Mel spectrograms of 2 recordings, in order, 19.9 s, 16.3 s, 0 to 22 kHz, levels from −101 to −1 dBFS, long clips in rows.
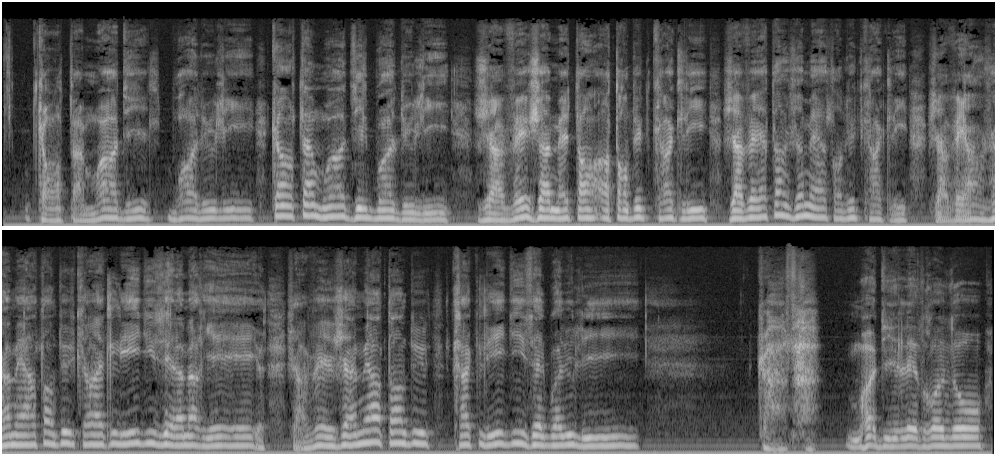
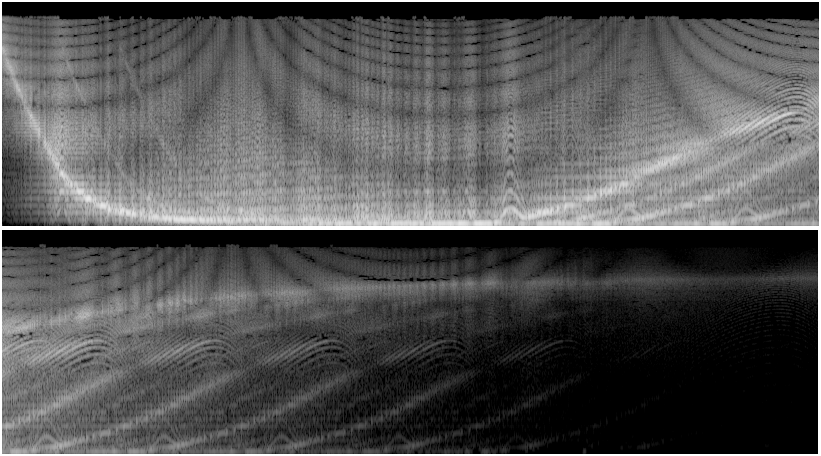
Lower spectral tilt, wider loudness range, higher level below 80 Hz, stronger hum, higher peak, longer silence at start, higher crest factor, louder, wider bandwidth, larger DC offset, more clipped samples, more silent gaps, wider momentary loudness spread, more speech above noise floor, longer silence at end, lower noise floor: about the same, -4.5 dB/octave vs -5 dB/octave; second, 4 LU vs 18 LU; second, -58 dBFS vs -28 dBFS; neither; about the same, -8 dBFS vs -6 dBFS; about the same, 0 s vs 0 s; about the same, 20 dB vs 16 dB; second, -29 LUFS vs -20 LUFS; about the same, 16 kHz vs 17 kHz; first, 0.8% vs under 0.1%; neither; neither; second, 8 LU vs 20 LU; second, 26 dB vs 50 dB; second, 0 s vs 4.55 s; second, -55 dBFS vs -68 dBFS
